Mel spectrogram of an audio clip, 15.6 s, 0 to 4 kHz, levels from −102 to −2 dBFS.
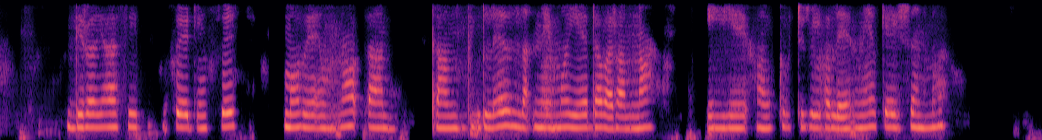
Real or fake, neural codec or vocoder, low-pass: fake; codec, 16 kHz, 1 kbps, X-Codec, WavLM features, trained on Multilingual LibriSpeech; 3.6 kHz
